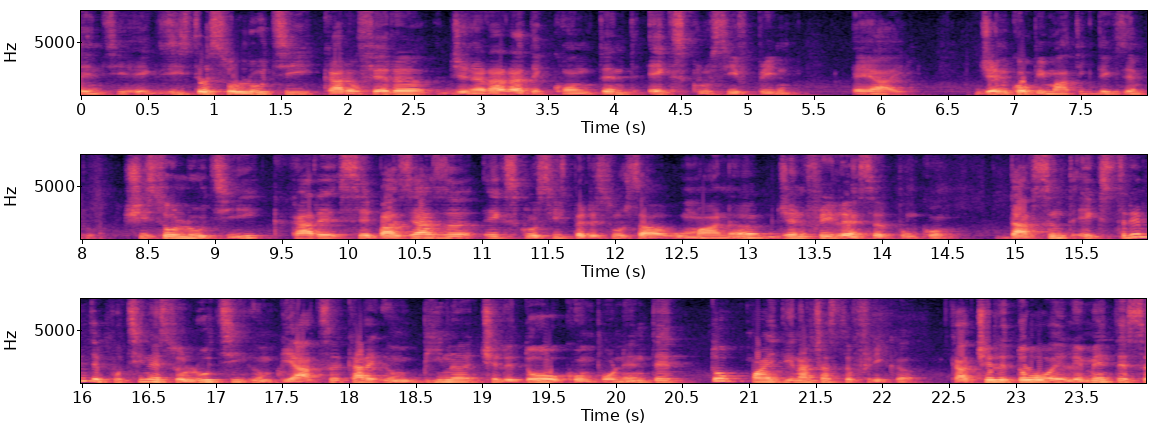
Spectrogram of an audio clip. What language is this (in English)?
Romanian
